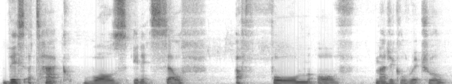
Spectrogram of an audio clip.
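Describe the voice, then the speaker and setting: A man narrates a tabletop roleplaying game as game master. He speaks slowly in a husky, mid-pitched voice, with descriptive storyteller phrasing. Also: fairly even intonation, darkish tone.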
